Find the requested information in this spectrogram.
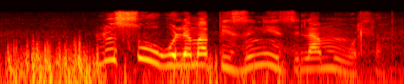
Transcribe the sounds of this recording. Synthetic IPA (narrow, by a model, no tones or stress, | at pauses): lusuk̬ulɛmab̥ʱizinisilamuːɬa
